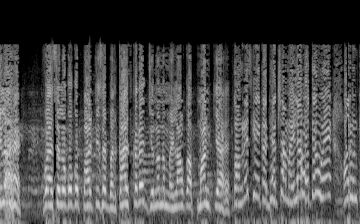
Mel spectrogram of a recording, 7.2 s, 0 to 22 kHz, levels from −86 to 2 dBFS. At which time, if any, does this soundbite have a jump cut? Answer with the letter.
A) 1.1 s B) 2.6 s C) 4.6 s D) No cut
C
